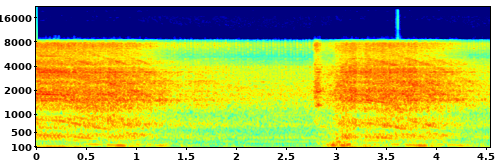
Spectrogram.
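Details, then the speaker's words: 2012 Honda CR-V with serpentine belt removed: engine revs and settles cleanly, smooth even note, no knocking; noise traced to worn, damaged serpentine belt, not VTC actuator or timing chain. "aquí ya desconectamos todo lo que es la banda ahí solo está trabajando lo que es el motor"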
